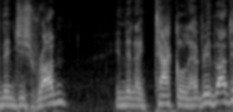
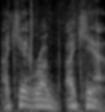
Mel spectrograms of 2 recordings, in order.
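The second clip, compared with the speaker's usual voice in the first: ordinary delivery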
